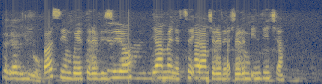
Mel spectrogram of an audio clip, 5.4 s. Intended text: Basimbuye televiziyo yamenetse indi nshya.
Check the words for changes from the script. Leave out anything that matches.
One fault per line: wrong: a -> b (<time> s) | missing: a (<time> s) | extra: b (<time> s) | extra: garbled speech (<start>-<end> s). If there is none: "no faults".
extra: garbled speech (3.2-4.2 s)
